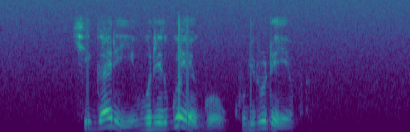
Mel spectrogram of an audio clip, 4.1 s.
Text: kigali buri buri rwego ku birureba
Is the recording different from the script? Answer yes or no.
yes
